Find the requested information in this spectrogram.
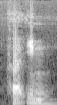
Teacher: فَإِنْ نون ساکن کے بعد حمزہ آیا ہے، یہاں پر اظہار حلقی ہوگا، اظہار ہوگا، نون ساکن کو ظاہر کر کے پڑھیں گے کیونکہ آگے حروف حلقی کا حمزہ آیا ہے۔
